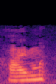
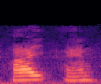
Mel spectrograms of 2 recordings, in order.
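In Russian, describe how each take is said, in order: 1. Два слова сливаются в одно. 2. Два слова произносятся отдельно. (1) "Чем больше сливаете, тем вас они легче понимают" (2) "Поэтому неправильно будет"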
